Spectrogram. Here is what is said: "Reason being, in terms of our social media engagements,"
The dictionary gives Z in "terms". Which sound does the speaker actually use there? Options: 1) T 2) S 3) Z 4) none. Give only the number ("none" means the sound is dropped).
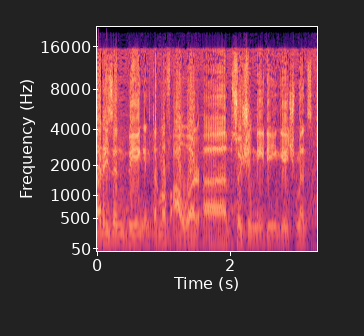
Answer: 4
